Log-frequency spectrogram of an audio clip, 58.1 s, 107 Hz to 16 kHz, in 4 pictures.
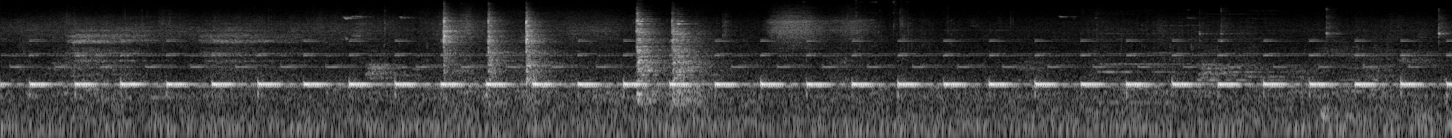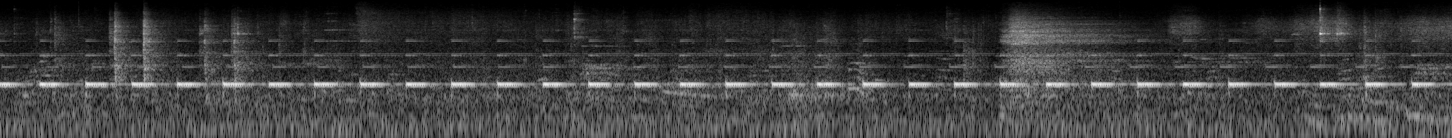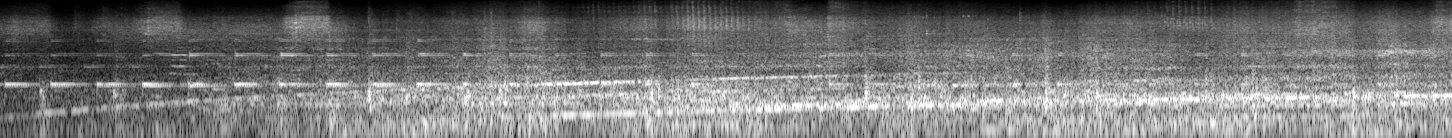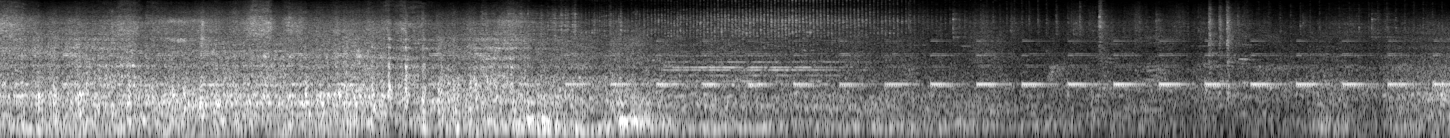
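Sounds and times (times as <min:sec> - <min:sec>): level-crossing warning bell: 0:00.0 - 0:58.0
passing train: 0:00.0 - 0:58.0
electric train motor whine: 0:48.7 - 0:53.3.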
